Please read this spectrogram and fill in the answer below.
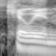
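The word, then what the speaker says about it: Cillian: basically yeah everyone's saying it's Killian Murphy hard C okay okay um Gremlin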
